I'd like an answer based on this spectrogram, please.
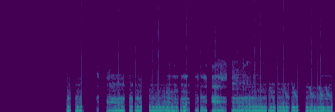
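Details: A koala (Phascolarctos cinereus) gives a rough, grunting bellow in quick, choppy pulses.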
